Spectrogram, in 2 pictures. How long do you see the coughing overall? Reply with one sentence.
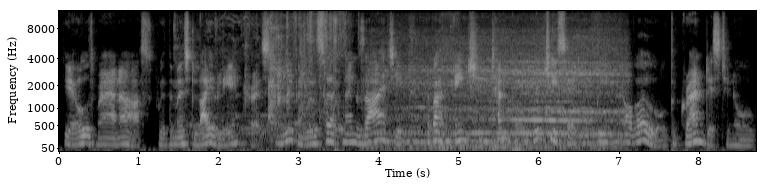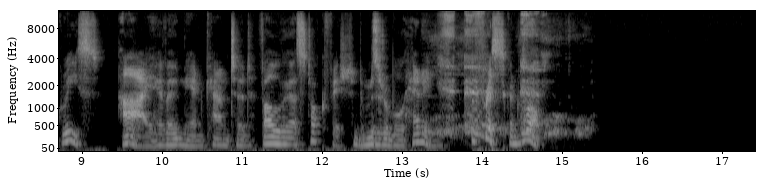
The coughing can be heard for 2 seconds in total.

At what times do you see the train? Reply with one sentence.
You can hear the train from 3.8 to 7.2 s.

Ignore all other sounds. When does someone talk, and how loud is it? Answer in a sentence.
You can hear the talking from 0.1 to 14.8 s, at a steady volume.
